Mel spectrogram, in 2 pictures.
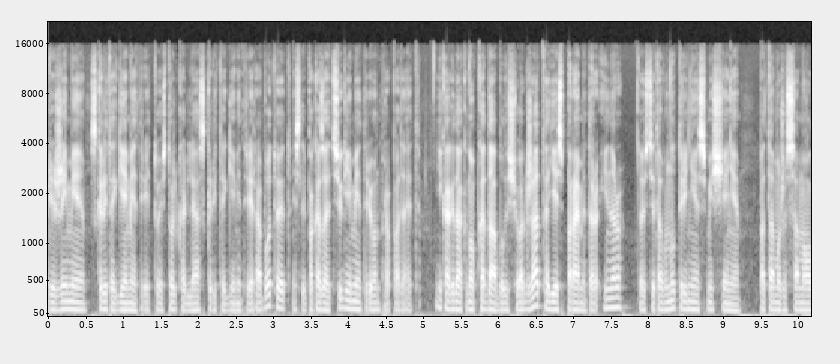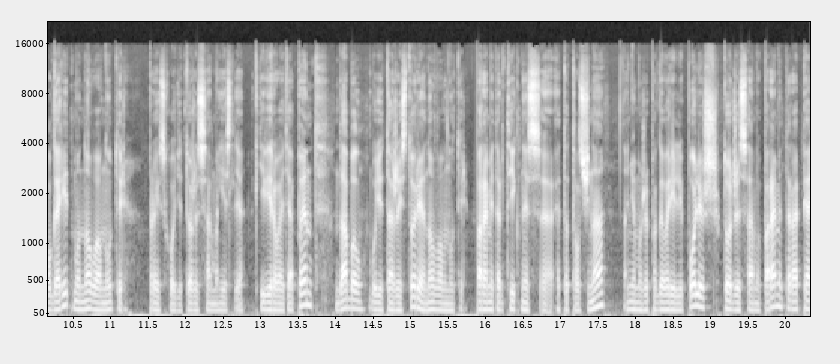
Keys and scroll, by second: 4.8 ctrl+z, 13.0 ctrl+z, 20.2-20.3 typing.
